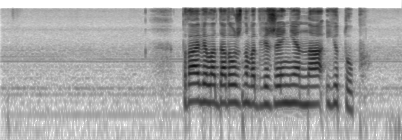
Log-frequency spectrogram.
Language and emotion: Russian, neutral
